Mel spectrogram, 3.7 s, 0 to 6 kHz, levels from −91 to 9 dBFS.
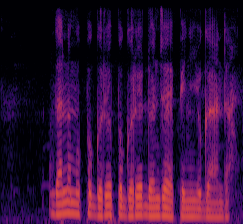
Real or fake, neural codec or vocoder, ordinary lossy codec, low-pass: real; none; none; 5.4 kHz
